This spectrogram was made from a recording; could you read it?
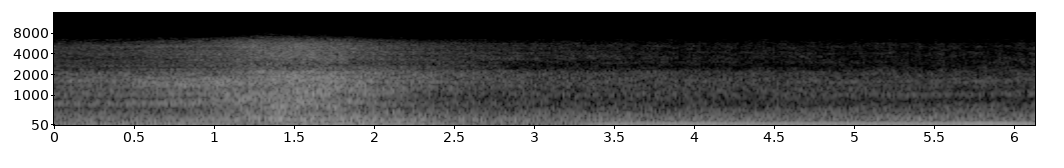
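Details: Running engine with an uneven tapping knock riding over the rumble at 1900 rpm and above as it revs and settles; the cause of the knock is unknown.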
